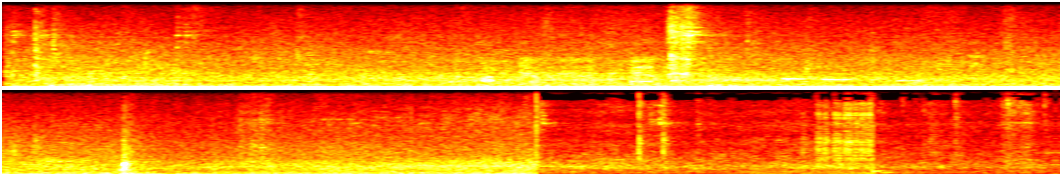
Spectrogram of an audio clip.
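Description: Street noise with road traffic, a heavy low rumble under it. About eight seconds in it cuts suddenly to a much quieter room tone.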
